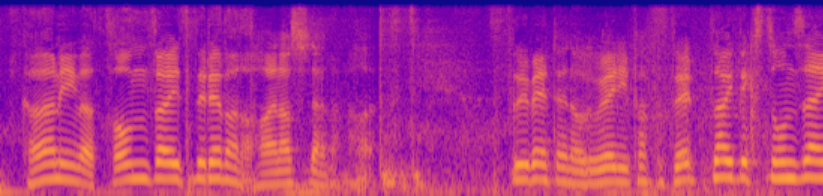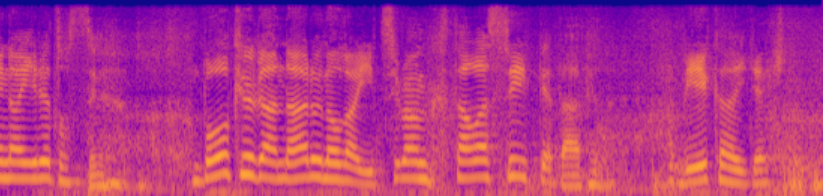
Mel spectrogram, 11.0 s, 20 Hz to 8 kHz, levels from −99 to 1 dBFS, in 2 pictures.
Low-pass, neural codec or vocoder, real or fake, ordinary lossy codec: 7.2 kHz; codec, 16 kHz, 1 kbps, X-Codec, HuBERT features, trained on LibriSpeech; fake; none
